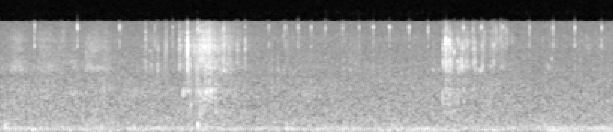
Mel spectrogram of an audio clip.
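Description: Water splashes and laps against a boat's hull.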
